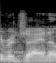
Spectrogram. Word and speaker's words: Regina: There's a reason Regina rhymes with fun. Regina does rhyme with fun.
